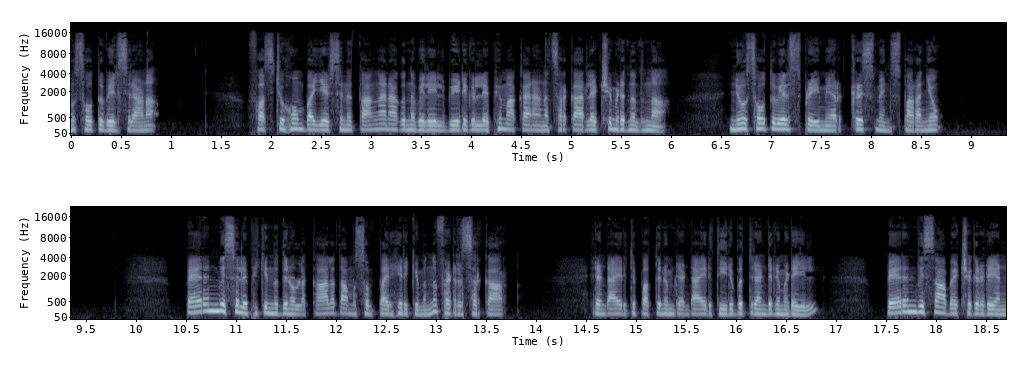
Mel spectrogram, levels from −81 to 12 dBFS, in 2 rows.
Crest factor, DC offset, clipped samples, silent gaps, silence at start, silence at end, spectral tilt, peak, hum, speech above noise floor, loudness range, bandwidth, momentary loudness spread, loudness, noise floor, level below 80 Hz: 18 dB; under 0.1%; under 0.1%; none; 0 s; 0 s; -5 dB/octave; -2 dBFS; none; 46 dB; 3 LU; 17 kHz; 6 LU; -20 LUFS; -65 dBFS; -56 dBFS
